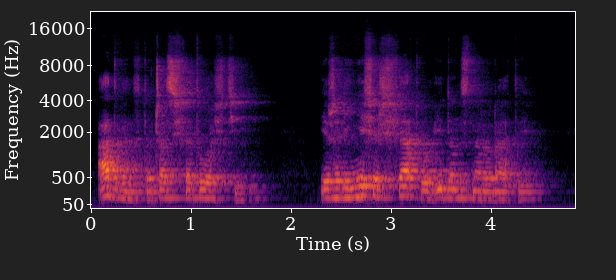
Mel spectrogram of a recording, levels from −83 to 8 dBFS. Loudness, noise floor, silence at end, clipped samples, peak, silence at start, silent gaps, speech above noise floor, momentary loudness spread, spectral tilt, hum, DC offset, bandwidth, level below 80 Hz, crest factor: -28 LUFS; -65 dBFS; 0.35 s; under 0.1%; -8 dBFS; 0.05 s; none; 37 dB; 13 LU; -4 dB/octave; none; under 0.1%; 18.5 kHz; -72 dBFS; 20 dB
